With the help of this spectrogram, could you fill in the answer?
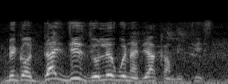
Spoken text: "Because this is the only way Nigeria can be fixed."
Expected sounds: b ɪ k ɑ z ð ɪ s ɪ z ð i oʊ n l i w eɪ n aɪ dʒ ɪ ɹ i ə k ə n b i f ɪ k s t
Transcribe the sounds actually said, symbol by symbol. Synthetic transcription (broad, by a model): b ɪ k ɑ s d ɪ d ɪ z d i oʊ l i w eɪ n aɪ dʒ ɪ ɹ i k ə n b i f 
